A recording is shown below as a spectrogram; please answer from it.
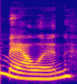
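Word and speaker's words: Mallon: as well cool so Mary Malon I think that's how you say her name it's m a l l o n I'm go maton she's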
